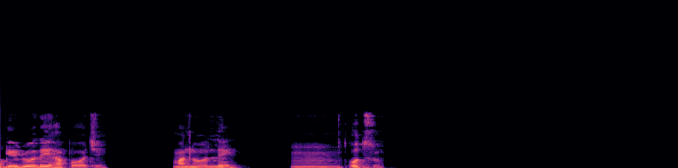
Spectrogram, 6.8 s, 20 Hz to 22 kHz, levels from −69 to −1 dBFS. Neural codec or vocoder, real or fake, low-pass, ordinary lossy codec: none; real; 7.2 kHz; none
